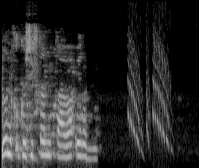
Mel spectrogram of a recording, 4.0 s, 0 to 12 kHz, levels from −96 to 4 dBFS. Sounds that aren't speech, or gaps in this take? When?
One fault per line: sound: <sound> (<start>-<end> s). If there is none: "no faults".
sound: chirp (2.5-3.5 s)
